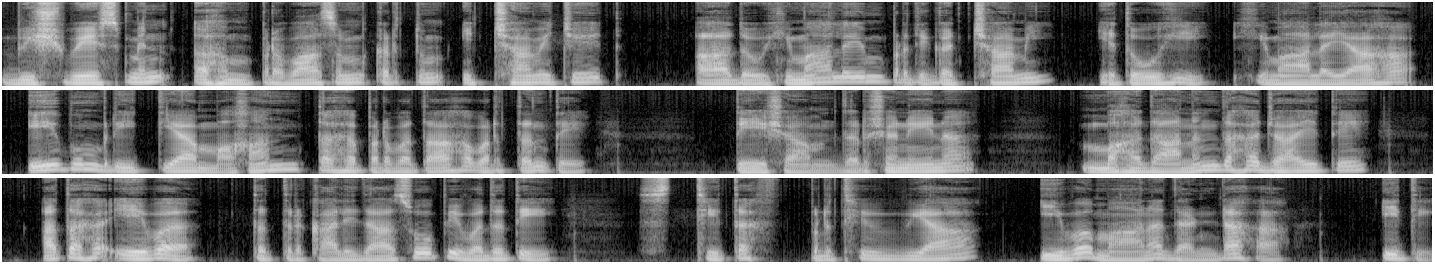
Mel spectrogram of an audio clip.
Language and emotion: Sanskrit, neutral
